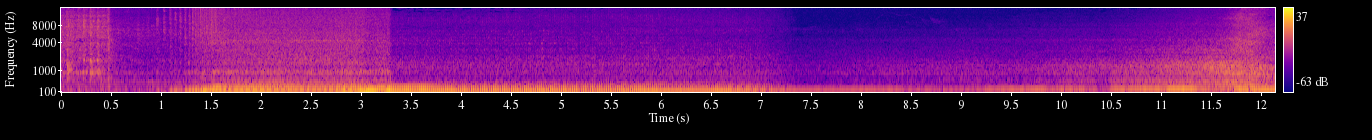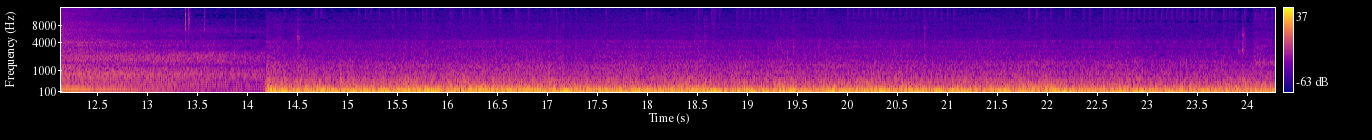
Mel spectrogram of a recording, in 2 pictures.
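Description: A 1961 Jaguar E-Type's 3.8-litre straight-six starts about a second in, revs briefly and runs on steadily. The car then passes at speed, its engine note rising and falling around the middle. From about two-thirds of the way through comes steady engine and road noise heard from inside the car on the move.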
